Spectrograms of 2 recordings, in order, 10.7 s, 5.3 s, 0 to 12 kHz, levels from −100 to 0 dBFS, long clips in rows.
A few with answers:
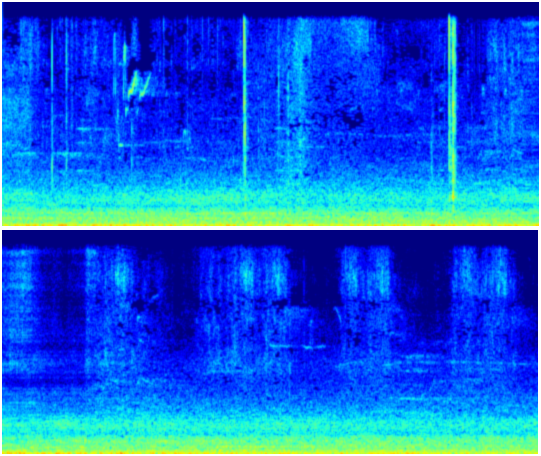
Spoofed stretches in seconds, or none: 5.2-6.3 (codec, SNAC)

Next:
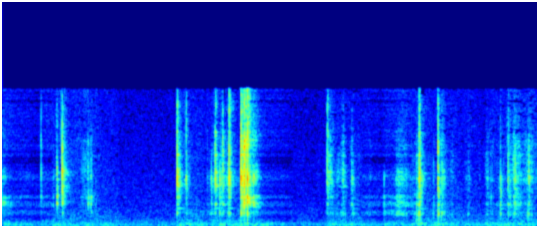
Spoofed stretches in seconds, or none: 0.0-0.5 (codec, SNAC); 2.4-2.9; 3.6-4.1

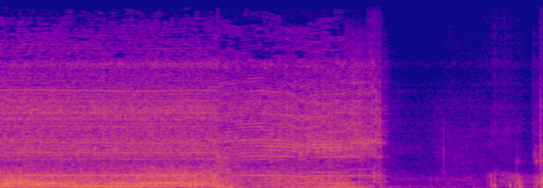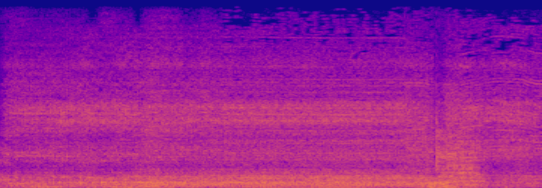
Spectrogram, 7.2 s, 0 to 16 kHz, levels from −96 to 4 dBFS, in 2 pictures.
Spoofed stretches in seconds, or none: 2.3-5.1 (codec, SNAC)

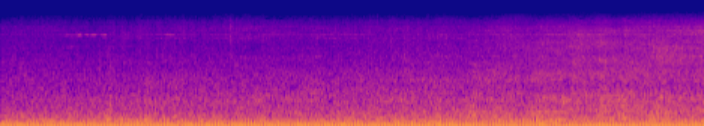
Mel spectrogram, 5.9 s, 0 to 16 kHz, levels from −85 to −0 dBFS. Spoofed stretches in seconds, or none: 2.0-2.7 (codec, SNAC); 3.6-5.4

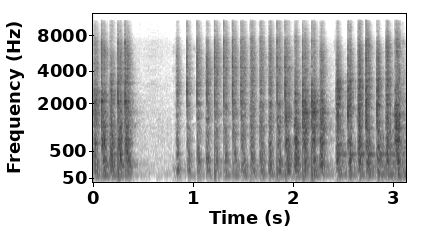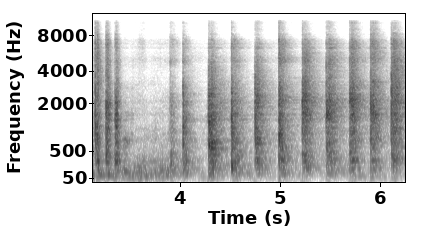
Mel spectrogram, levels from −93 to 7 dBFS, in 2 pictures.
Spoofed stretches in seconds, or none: 3.1-6.3 (codec, SNAC)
